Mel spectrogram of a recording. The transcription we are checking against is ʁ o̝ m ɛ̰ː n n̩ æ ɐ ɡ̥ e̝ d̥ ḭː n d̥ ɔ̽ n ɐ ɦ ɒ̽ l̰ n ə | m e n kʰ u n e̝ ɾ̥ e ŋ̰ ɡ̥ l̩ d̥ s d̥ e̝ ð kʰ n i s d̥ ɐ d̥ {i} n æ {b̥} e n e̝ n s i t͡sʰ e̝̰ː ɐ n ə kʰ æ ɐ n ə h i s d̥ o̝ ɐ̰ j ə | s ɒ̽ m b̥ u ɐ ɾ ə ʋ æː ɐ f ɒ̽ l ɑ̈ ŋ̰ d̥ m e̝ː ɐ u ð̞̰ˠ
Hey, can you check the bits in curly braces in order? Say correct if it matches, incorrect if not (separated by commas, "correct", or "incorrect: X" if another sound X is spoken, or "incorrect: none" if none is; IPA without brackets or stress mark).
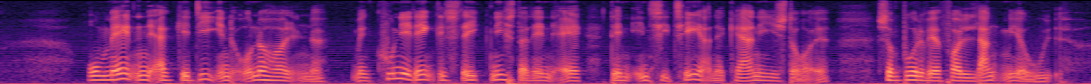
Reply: incorrect: e, incorrect: d̥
